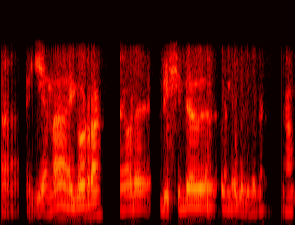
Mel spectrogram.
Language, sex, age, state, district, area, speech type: Malayalam, male, 18-30, Kerala, Idukki, urban, conversation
